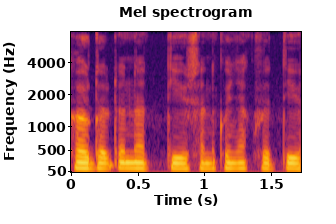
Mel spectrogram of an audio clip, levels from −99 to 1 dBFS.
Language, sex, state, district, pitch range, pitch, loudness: Wancho, male, Arunachal Pradesh, Longding, 110-115 Hz, 115 Hz, -17 LUFS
